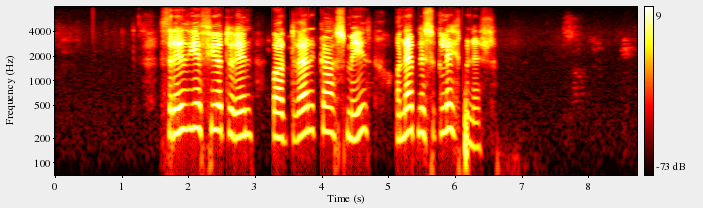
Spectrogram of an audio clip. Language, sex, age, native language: Icelandic, female, 50-59, Icelandic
